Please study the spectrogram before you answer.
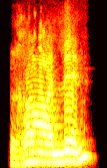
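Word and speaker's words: غالٍ: So ghaliyun is pronounced ghalin with a kasra tanween.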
